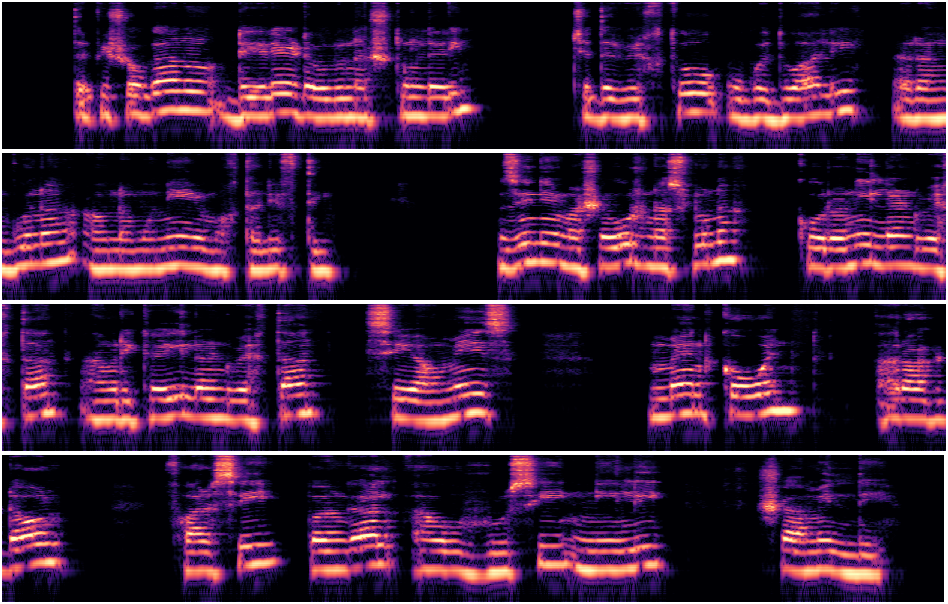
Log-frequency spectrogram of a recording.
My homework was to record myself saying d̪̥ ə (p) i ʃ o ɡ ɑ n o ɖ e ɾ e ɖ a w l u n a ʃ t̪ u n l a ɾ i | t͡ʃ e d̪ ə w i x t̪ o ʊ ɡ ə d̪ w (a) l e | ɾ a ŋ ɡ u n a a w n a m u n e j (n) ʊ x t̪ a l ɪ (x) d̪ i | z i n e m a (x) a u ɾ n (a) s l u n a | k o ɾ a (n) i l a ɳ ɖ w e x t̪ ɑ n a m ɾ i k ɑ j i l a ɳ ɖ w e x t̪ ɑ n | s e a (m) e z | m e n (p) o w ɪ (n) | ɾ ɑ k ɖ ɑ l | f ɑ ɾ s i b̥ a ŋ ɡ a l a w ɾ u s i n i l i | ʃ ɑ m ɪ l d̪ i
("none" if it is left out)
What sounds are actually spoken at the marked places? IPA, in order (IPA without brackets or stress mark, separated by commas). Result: p, ɑ, m, f, ʃ, a, n, m, k, n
